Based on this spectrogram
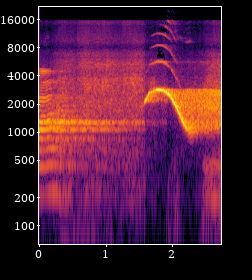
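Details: Common hill myna giving a steady flat harmonic tone, then a clear whistle that rises and falls, followed by a buzzy sustained note, in a small indoor room.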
